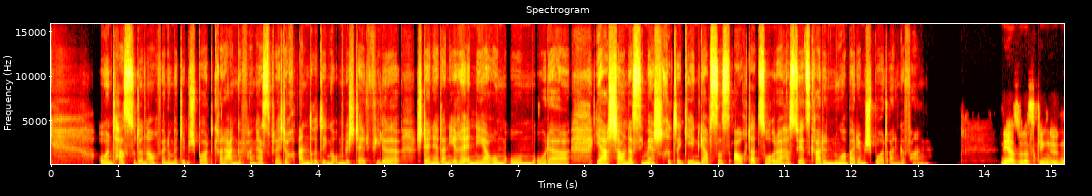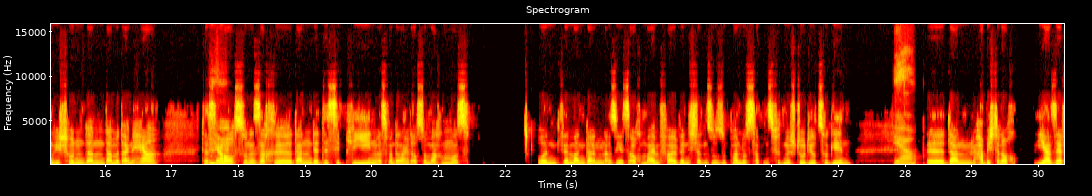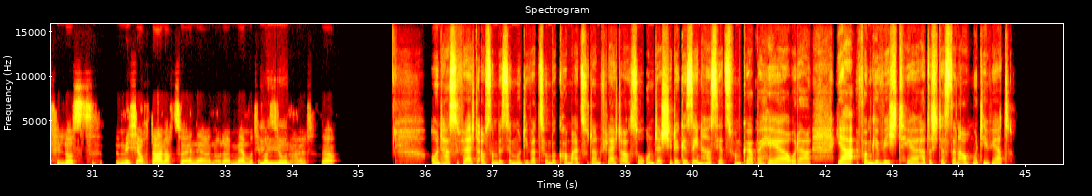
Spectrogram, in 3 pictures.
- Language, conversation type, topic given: German, podcast, Was tust du, wenn dir die Motivation fehlt?
- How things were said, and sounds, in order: chuckle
